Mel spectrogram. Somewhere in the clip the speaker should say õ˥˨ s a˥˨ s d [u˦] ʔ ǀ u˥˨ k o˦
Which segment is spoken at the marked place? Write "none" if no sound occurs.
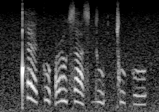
u˥˨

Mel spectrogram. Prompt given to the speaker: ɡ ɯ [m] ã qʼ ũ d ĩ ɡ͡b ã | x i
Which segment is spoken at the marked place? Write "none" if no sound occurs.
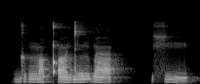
ŋ͡m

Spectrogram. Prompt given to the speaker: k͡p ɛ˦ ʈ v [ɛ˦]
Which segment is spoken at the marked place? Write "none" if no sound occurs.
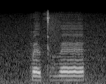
ɛ˦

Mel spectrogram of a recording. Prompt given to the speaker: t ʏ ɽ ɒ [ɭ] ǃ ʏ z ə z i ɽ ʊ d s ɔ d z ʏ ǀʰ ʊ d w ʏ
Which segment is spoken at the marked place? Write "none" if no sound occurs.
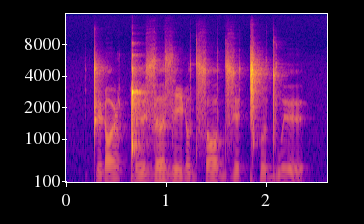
ɭ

